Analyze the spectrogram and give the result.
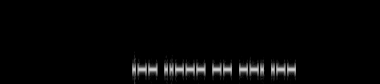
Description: Morse code, heard as a keyed tone, about 40 wpm, 700 Hz. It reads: W2MGW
